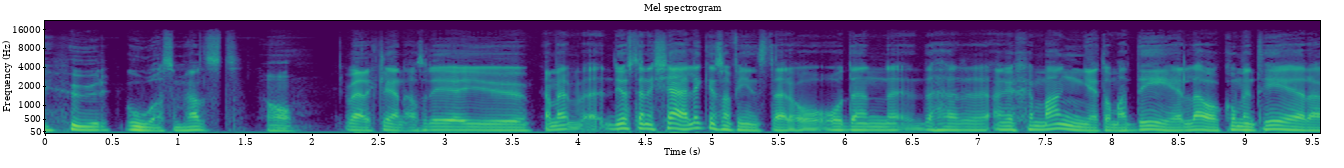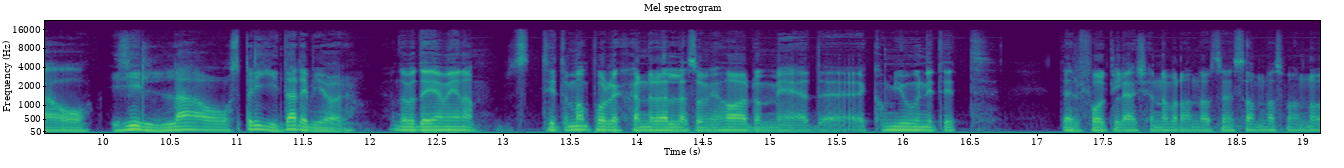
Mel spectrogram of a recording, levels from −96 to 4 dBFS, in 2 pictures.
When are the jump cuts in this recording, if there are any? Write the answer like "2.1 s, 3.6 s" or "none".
none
